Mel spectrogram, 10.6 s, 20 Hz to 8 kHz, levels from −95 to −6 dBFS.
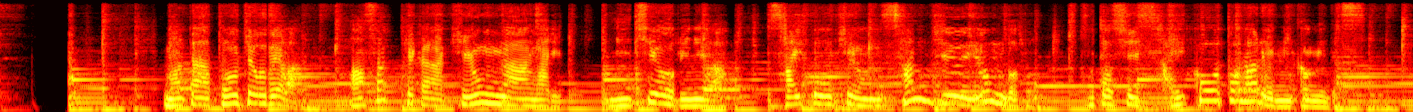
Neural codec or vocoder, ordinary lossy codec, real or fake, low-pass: codec, 32 kHz, 1.9 kbps, SNAC; none; fake; 7.2 kHz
